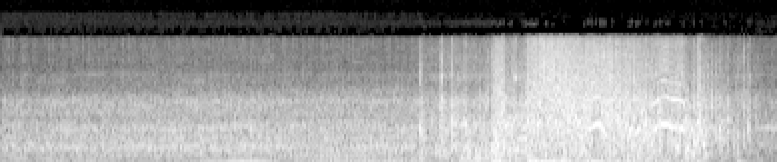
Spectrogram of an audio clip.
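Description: Dashcam audio from inside a moving car: steady engine and road noise, then about five seconds in a loud, harsh burst of noise lasting about two seconds as the car collides or skids off the road.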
